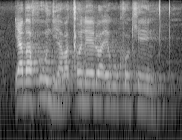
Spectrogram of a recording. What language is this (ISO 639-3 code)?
zul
